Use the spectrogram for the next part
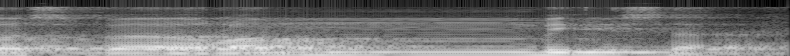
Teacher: تنوین کے بعد با آنے کی وجہ سے اقلاب ہوگا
